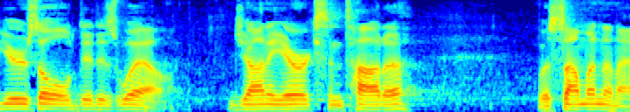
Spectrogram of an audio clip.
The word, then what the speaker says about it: Joni: It looks like Joni when you see her name, but she pronounces it Johnny.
